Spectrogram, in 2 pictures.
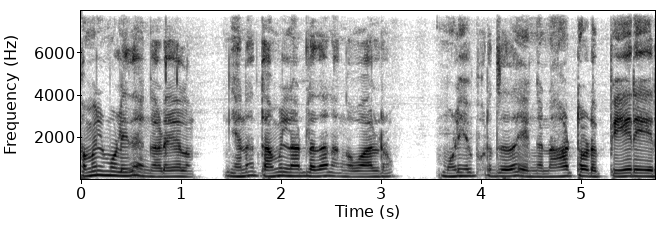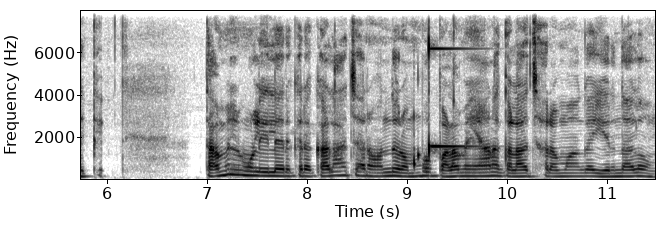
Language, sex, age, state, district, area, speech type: Tamil, male, 18-30, Tamil Nadu, Coimbatore, urban, spontaneous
